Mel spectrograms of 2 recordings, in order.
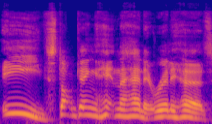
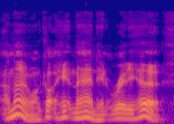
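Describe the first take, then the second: First: Lightly voiced complaining father; a mock fatherly telling-off; imitated scolding dad. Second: Lower, offhand mock reply; imitated dismissive daughter. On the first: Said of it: "her dad's just like". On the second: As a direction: brush dad off in a lower voice. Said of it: "And she's like".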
